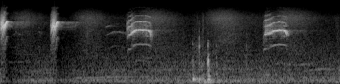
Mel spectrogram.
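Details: Van Hasselt's sunbird (kolibri ninja) tutor recording with clear voice: sharp, very high piercing chirps and buzzy, harmonic squeaky notes at intervals, plus a faint low knock near the middle.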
